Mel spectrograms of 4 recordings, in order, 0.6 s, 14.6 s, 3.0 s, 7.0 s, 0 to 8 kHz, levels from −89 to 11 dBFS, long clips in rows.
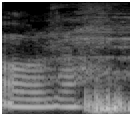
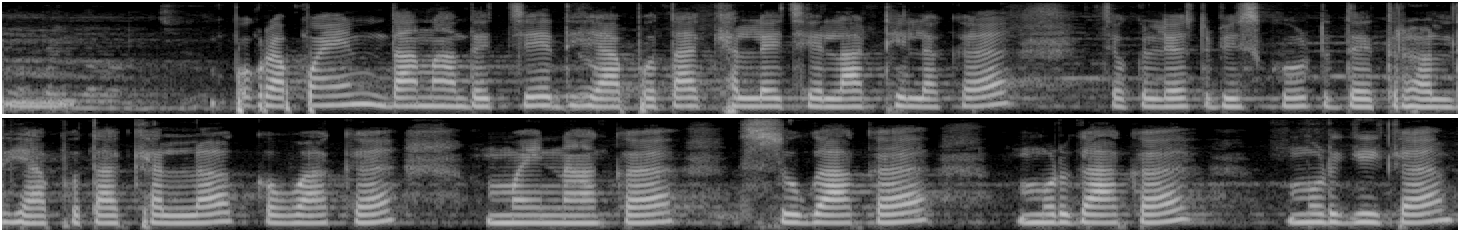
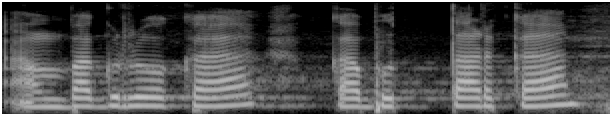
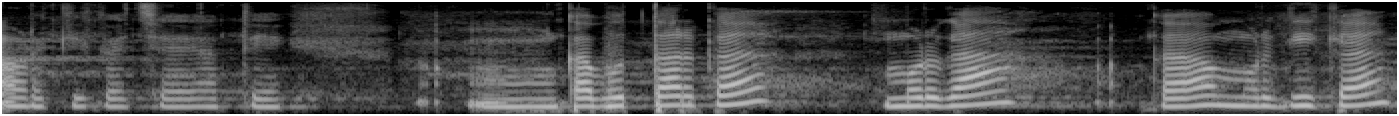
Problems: background conversations at intervals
